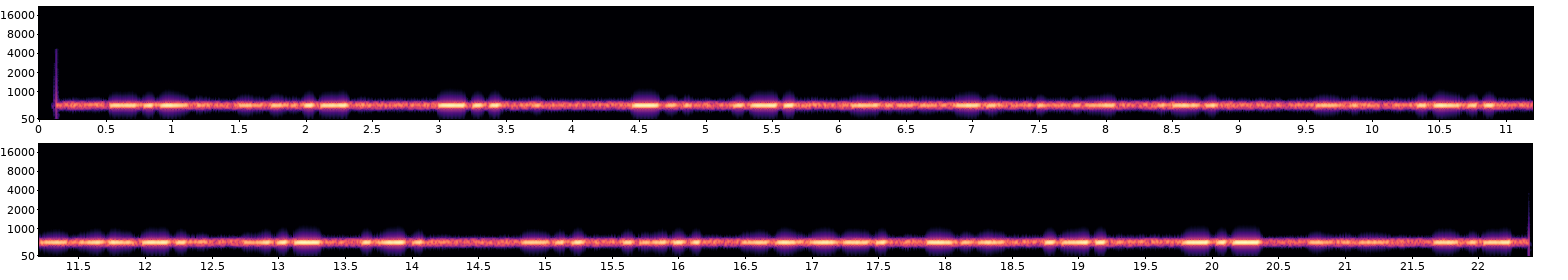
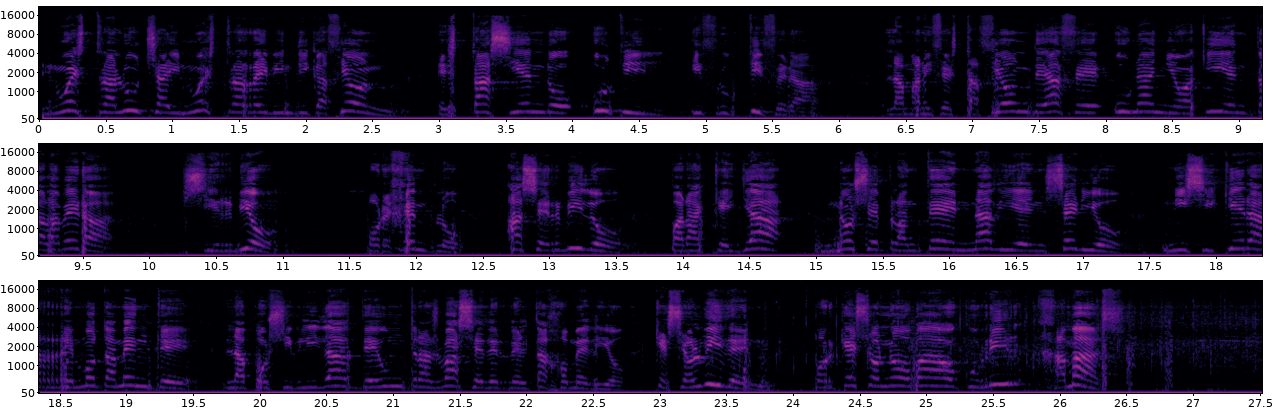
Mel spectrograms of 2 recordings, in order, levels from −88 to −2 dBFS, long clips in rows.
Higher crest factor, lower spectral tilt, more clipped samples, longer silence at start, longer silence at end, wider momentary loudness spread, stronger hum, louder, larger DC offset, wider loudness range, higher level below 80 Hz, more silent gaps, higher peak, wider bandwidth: second, 12 dB vs 24 dB; first, -8.5 dB/octave vs 0 dB/octave; neither; about the same, 0.1 s vs 0 s; about the same, 0 s vs 0 s; about the same, 15 LU vs 16 LU; neither; first, -15 LUFS vs -50 LUFS; second, under 0.1% vs 0.4%; about the same, 5 LU vs 5 LU; second, under -90 dBFS vs -82 dBFS; neither; first, -2 dBFS vs -30 dBFS; second, 0.6 kHz vs 17 kHz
